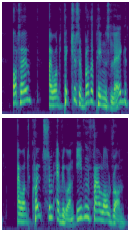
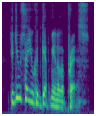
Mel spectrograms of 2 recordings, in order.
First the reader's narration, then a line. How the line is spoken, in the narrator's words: said William sharply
